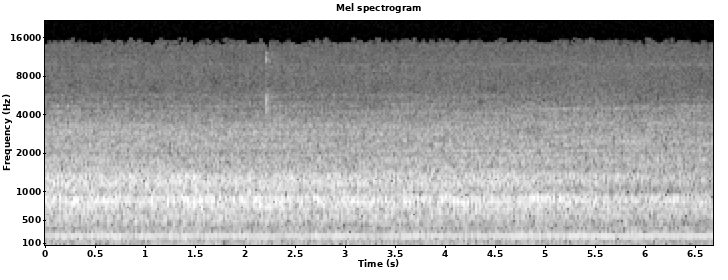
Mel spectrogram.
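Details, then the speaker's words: 100TB 10Gbit home server after replacing stock fans and heatsink with Noctua PWM fans on the standard profile, first boot with case open, camera mic almost inside the fans: soft steady airflow hiss, faint low hum, no rattle. Normal quiet fan operation. "listen to that it's just whisper quiet I'm like holding the camera inside of the fans almost"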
